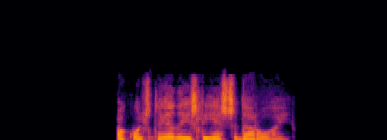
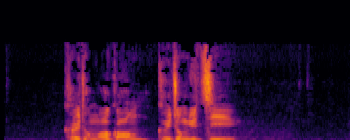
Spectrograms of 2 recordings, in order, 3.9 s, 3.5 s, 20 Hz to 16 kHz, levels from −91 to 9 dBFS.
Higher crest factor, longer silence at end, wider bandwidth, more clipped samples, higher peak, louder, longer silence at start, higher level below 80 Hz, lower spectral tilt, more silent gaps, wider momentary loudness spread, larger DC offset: second, 18 dB vs 24 dB; second, 1 s vs 1.15 s; second, 7.8 kHz vs 11.5 kHz; neither; about the same, -4 dBFS vs -4 dBFS; first, -19 LUFS vs -22 LUFS; first, 1.15 s vs 0.65 s; second, -64 dBFS vs -56 dBFS; first, -5 dB/octave vs -2.5 dB/octave; neither; second, 9 LU vs 12 LU; neither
